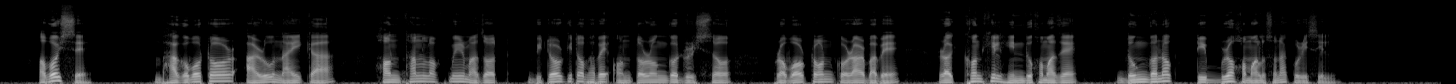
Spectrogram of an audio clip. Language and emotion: Assamese, neutral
